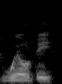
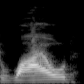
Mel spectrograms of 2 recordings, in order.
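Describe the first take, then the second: First: The name ends with an added ee sound. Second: The name ends without a final vowel sound. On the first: The speaker calls it right. "the way it's really pronounced is Wildy" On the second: The speaker calls it wrong. "I have always said Wild Tool"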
